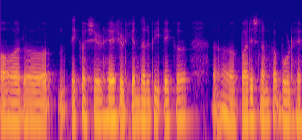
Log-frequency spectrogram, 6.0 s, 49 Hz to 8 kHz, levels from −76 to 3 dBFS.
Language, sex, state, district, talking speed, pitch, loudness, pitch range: Hindi, male, Uttar Pradesh, Jyotiba Phule Nagar, 150 wpm, 105 Hz, -17 LUFS, 100-105 Hz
